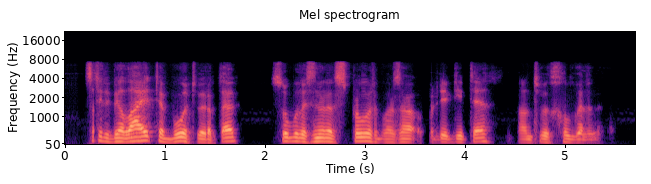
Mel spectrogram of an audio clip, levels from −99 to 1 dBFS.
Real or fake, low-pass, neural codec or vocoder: fake; 7.2 kHz; codec, 16 kHz in and 24 kHz out, 0.6 kbps, FocalCodec, streaming, 2048 codes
